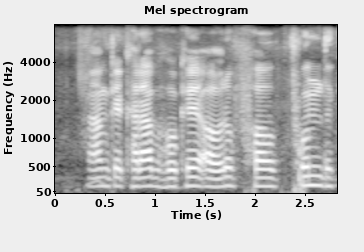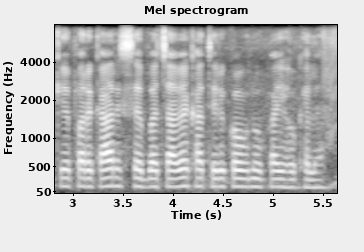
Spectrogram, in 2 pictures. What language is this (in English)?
Bhojpuri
